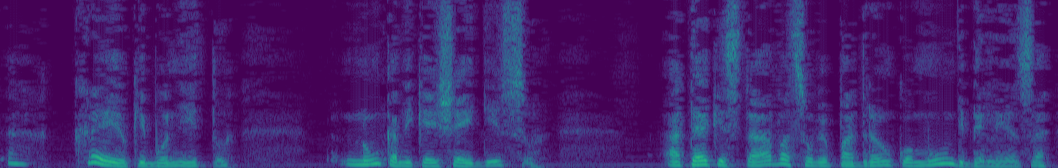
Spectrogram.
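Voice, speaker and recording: A man's voice: on the high side, lively intonation, unhurried, darkish tone, breathy edge, exaggerated voice. An actor with a Brazilian accent playing an embittered, stubborn immigrant man who argues with emphatic self-pity in an audio novel. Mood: puzzled, proud. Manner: argumentative, self-pitying, emphatic. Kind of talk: dramatized audio novel dialogue.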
